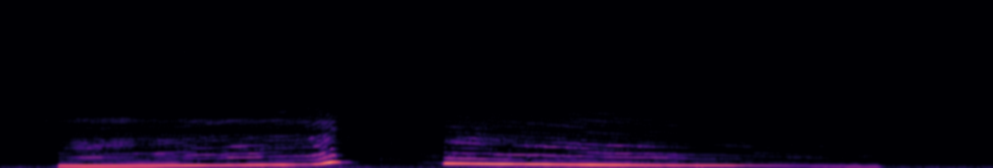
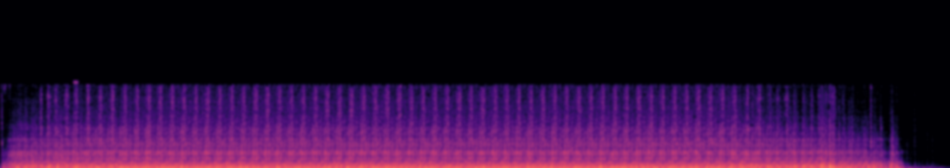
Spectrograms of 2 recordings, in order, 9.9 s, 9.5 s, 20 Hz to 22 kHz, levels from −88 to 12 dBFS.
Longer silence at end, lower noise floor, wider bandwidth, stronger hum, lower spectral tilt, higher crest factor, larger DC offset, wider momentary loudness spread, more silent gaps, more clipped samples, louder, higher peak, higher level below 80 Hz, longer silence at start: first, 2.4 s vs 0.4 s; first, -78 dBFS vs -44 dBFS; second, 4.2 kHz vs 12 kHz; neither; about the same, -6.5 dB/octave vs -7 dB/octave; about the same, 18 dB vs 20 dB; neither; first, 11 LU vs 2 LU; neither; neither; about the same, -24 LUFS vs -23 LUFS; second, -8 dBFS vs -2 dBFS; second, under -90 dBFS vs -34 dBFS; first, 0.6 s vs 0 s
